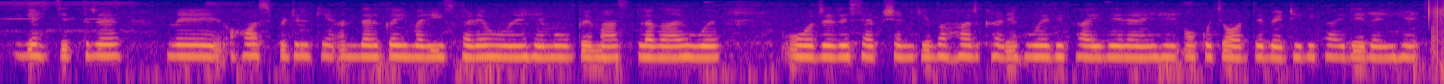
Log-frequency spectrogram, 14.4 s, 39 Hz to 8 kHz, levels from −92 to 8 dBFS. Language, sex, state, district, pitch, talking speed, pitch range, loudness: Hindi, female, Maharashtra, Aurangabad, 225 Hz, 140 wpm, 220-230 Hz, -26 LUFS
